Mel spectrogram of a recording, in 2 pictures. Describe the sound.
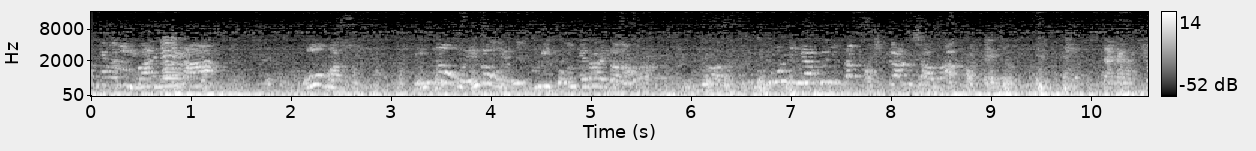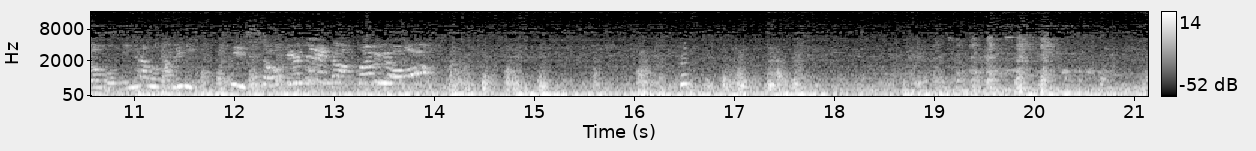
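A Thomas steam train rolls steadily along the rails on a sunny day, with a continuous low rumble, faint rhythmic clatter and steam sounds, while voices talk over the running noise throughout.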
